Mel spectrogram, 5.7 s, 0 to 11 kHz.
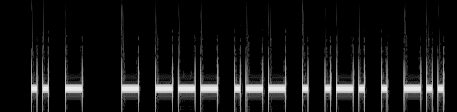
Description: Morse code, heard as a keyed tone, about 17 wpm, 700 Hz. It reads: IT TOWERED
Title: A Sound Of Thunder 17wpm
